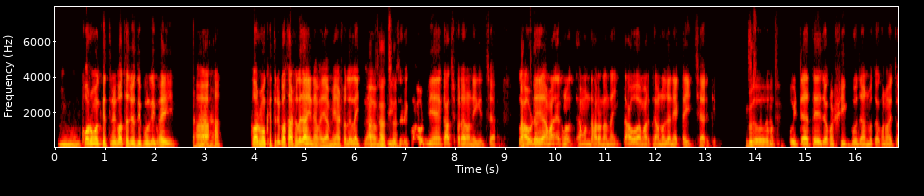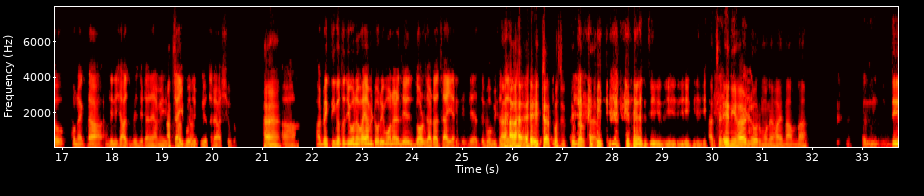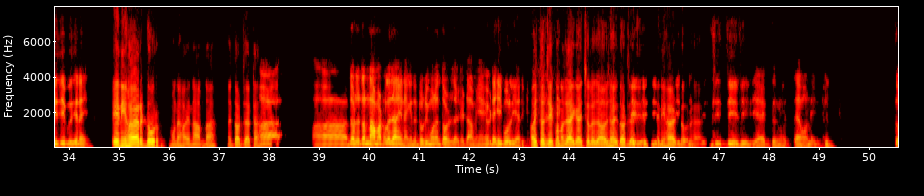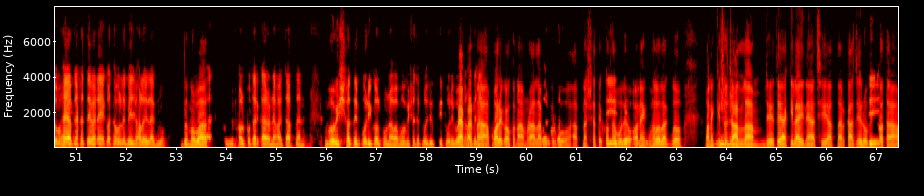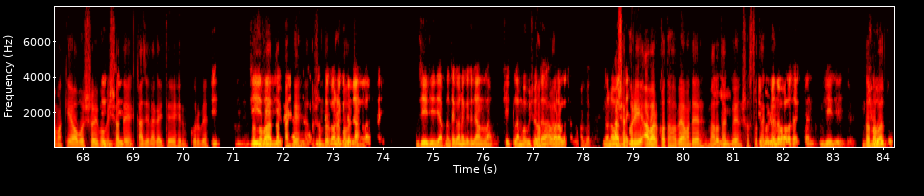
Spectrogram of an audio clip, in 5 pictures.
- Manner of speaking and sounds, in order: other background noise; chuckle; laughing while speaking: "এইটার প্রযুক্তি দরকার"; unintelligible speech; giggle; chuckle; unintelligible speech; other noise; laughing while speaking: "ওটাই বলি আরকি"; chuckle; laughing while speaking: "চলে যাওয়া যায়"; laughing while speaking: "ভবিষ্যতের"
- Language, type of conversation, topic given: Bengali, unstructured, আপনার জীবনে প্রযুক্তির সবচেয়ে বড় পরিবর্তন কোনটি ছিল?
